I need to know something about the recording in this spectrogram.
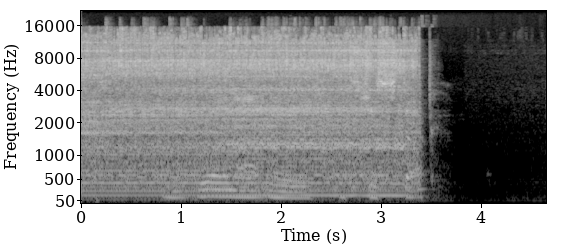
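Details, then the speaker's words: Pioneer CLD-59 LaserDisc player that stopped on Side B: buzzy whirring with a rough gear rattle for three seconds, then it cuts out, as the broken laser sled motor holder lets the gears grind. "When we turn on the unit, it uh makes a grinding noise on the gears or like a rattling noise on the gears and it sounds like the motor holder is broken."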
